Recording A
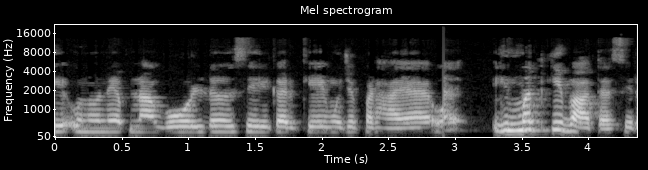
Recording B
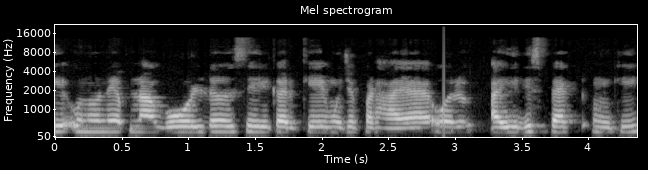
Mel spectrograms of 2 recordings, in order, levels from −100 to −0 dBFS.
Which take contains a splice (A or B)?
A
